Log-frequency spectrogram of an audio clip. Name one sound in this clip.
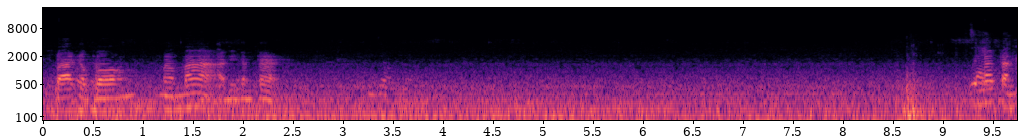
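A truck's engine rumbles steadily from inside the cab.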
